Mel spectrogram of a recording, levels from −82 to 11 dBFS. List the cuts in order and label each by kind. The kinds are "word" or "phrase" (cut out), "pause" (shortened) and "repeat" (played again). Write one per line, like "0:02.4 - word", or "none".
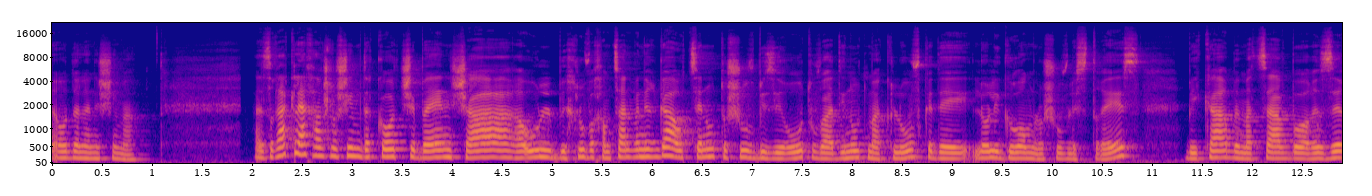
0:01.9 - pause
